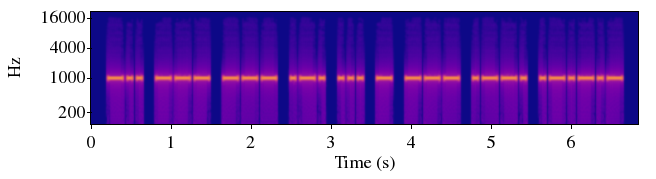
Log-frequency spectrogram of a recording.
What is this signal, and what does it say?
Morse code, heard as a keyed tone, about 20 wpm, 1000 Hz. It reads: DOORSTOP.
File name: 20wpm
